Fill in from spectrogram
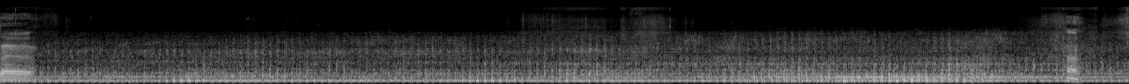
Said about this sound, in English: This chopper,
